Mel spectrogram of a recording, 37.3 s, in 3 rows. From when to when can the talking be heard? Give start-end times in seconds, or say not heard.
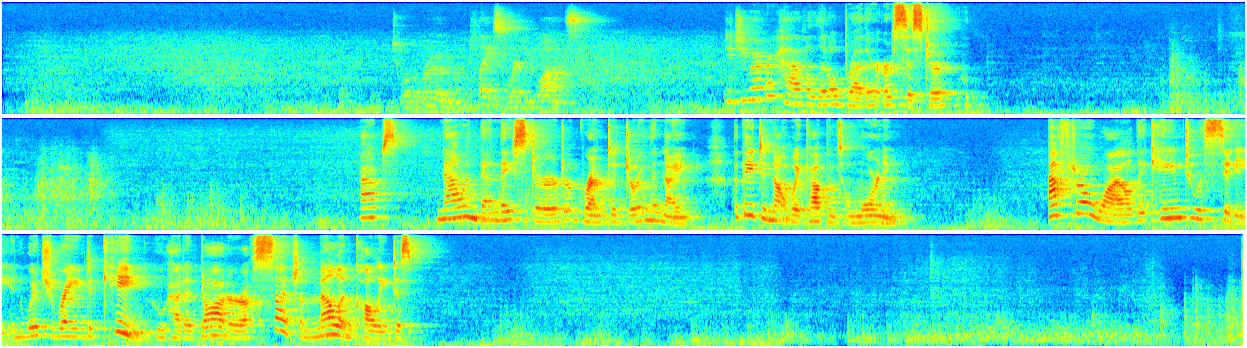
3.9-5.8, 7.2-9.7, 16.0-21.5, 22.9-28.9.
